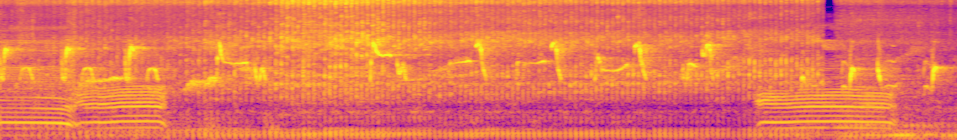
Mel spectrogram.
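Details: A tame herd of cattle walking to their shed. Two full, steady moos, one at the start and another near the end, each under a second long, with continuous high bird twittering and chirping between them.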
